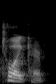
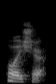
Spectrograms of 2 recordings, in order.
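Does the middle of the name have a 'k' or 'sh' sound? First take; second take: k; sh. First: The name is said with a 'k' sound. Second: The name is said with an 'sh' sound. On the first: The speaker calls it wrong. "it's not Toiker" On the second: The speaker calls it right. "It's Cedric to- Teuscher"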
